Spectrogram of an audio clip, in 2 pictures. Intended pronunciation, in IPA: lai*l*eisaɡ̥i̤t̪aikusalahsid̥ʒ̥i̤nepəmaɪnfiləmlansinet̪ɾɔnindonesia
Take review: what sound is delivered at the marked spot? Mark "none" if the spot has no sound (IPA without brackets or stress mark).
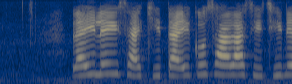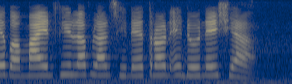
l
